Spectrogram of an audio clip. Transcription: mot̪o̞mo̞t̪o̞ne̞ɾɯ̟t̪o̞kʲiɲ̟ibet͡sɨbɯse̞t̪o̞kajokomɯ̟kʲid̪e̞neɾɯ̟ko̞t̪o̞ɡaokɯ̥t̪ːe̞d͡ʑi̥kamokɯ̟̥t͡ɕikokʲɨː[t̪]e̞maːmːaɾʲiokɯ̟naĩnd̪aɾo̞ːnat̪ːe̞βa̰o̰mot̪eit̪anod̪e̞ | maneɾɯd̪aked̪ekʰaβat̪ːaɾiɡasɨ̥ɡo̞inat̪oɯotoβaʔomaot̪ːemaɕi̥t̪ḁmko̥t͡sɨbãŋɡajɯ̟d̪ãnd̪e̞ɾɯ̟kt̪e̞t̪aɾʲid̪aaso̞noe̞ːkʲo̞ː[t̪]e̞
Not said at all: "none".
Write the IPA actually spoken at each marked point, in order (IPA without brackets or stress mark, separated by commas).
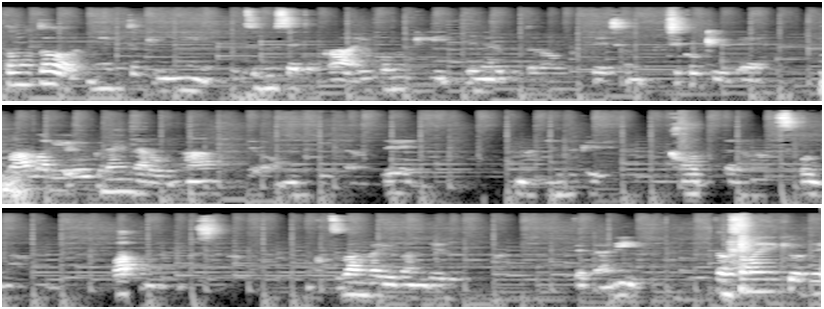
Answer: d̪, d̪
